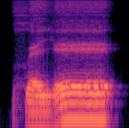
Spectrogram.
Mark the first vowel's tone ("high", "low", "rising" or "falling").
low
